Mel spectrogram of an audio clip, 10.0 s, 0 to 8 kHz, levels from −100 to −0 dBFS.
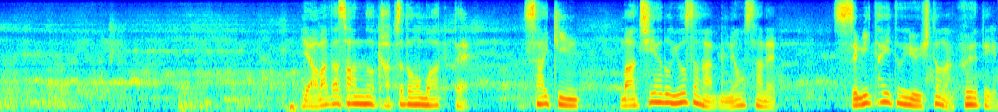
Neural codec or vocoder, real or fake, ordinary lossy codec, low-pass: codec, 16 kHz, 0.8 kbps, ZipCodec; fake; none; none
